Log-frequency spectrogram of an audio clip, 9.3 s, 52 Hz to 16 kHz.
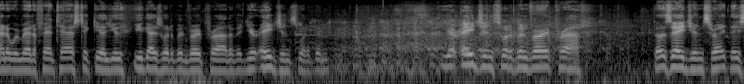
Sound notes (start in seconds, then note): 3.6 laughter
